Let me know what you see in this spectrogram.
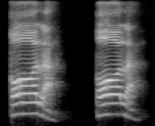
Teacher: Huruf qof keluar dari pangkal lidah terakhir masuk ke alja ke aljau.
